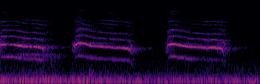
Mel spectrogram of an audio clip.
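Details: Red-tailed hawk heard from a backyard garden at Thanksgiving, giving three drawn-out, slightly falling, harsh screams, each about half a second long and close together, over a low background rumble.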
